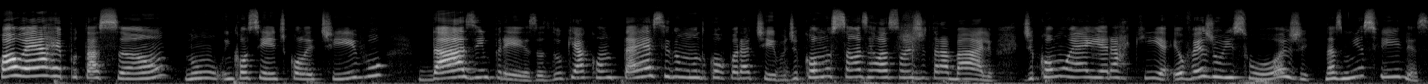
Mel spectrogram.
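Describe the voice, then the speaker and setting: A woman with a high, bright, sharp voice projects it loudly with big swings in loudness. She speaks at a fairly slow pace with lively intonation. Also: hardly any pauses. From Brazil, Ceará. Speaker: communication executive. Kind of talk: podcast interview.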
